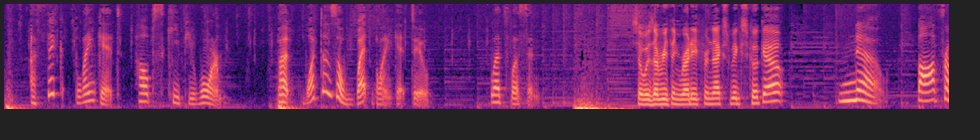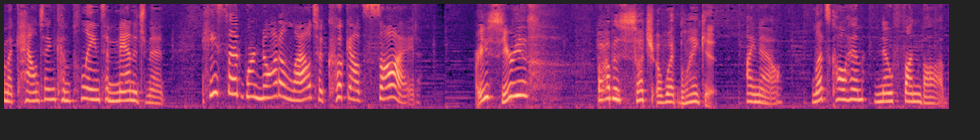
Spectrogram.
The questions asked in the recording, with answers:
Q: But what does a wet blanket do?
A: A wet blanket is someone who says or does things that stop other people from enjoying themselves.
